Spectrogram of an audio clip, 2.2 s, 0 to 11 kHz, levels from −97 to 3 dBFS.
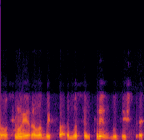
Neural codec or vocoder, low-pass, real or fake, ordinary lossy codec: none; 7.2 kHz; real; AAC, 48 kbps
